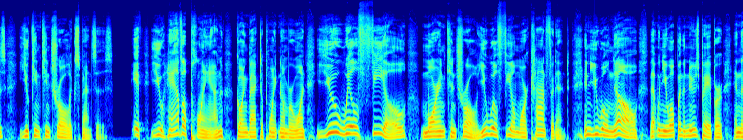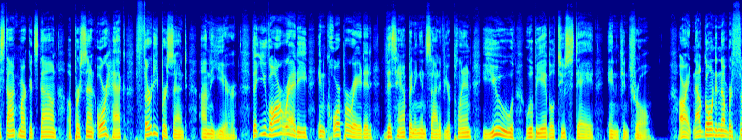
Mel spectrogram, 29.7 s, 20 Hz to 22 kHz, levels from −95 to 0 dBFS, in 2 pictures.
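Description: Speech with chunks out of order from 11.87 to 11.90 s, just before "will know that when": an 11.6 ms chunk plays two chunks late, giving a brief jumble. The waveform shows three abrupt discontinuities, and the spectrogram shows thin vertical broadband lines at each join.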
